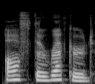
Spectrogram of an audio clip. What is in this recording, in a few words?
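"off the record", British English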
